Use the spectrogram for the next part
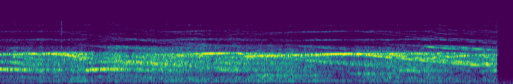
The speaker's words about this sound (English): Yeah, like I said, I tried to de-emphasize the sirens, and it's going to be difficult because it's all over the recording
